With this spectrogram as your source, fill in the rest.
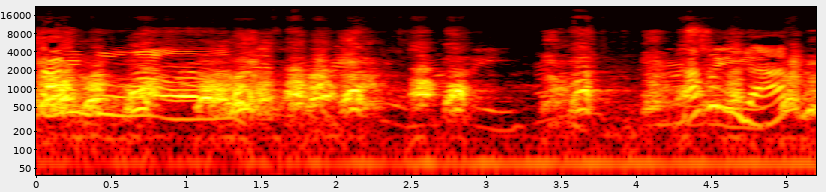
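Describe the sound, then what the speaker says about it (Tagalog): A full husky barks and yips repeatedly in an outdoor yard, close and lively, in several bursts with whimpery pitch swoops, mixed with people talking. "Aso mo yan?"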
